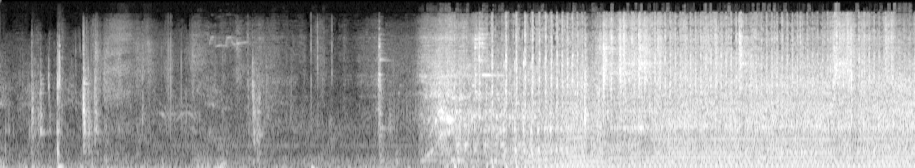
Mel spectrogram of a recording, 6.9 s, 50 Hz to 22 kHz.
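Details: Trash-found Murray 20-inch self-propelled mower, 6 HP Briggs & Stratton, first run after freeing gummed-up carburetor throttle linkage: engine catches and settles to a steady single-cylinder drone with slight surging, running normally.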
